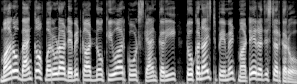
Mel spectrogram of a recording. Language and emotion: Gujarati, neutral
